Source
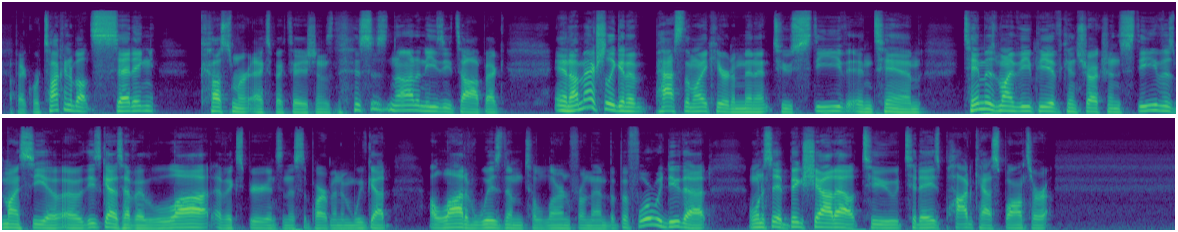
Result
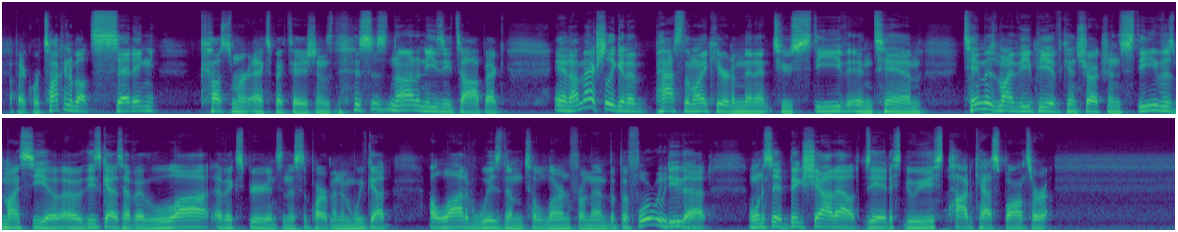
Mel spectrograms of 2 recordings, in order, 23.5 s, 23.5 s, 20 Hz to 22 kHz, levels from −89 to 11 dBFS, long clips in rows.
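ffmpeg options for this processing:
-filter_complex "[0:a]asettb=1/sr,asplit=3[s0][s1][s2];[s0]atrim=end=18.284[s3];[s1]atrim=start=18.28:end=18.68,asetpts=PTS-STARTPTS,afade=t=in:d=0.004:c=qsin,afade=t=out:st=0.396:d=0.004:c=qsin,asplit=2[s4][s5];[s5]adelay=46,volume=0.708[s6];[s4][s6]amix=inputs=2:normalize=0,atrim=end_sample=17640[s7];[s2]atrim=start=18.676[s8];[s3][s7]acrossfade=d=0.004:c1=hsin:c2=qsin[s9];[s9][s8]acrossfade=d=0.004:c1=qsin:c2=hsin,asplit=3[s10][s11][s12];[s10]atrim=end=20.292[s13];[s11]atrim=start=20.288:end=21.222,asetpts=PTS-STARTPTS,areverse[s14];[s12]atrim=start=21.218[s15];[s13][s14]acrossfade=d=0.004:c1=hsin:c2=hsin[s16];[s16][s15]acrossfade=d=0.004:c1=hsin:c2=hsin,equalizer=f=125:t=o:w=1:g=6,equalizer=f=250:t=o:w=1:g=-10,equalizer=f=500:t=o:w=1:g=10,equalizer=f=4000:t=o:w=1:g=11,equalizer=f=8000:t=o:w=1:g=-7,acompressor=threshold=0.141:ratio=5,equalizer=f=5200:t=o:w=0.85:g=9.5,volume=0.891"

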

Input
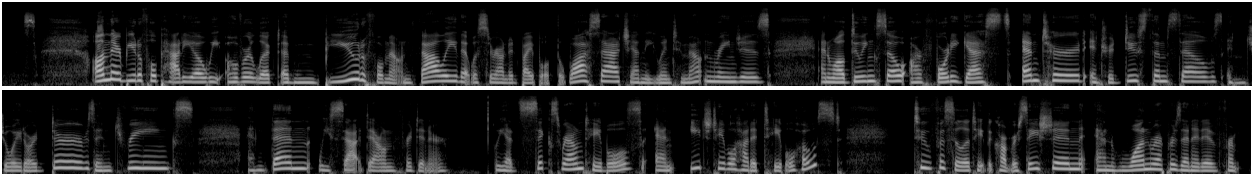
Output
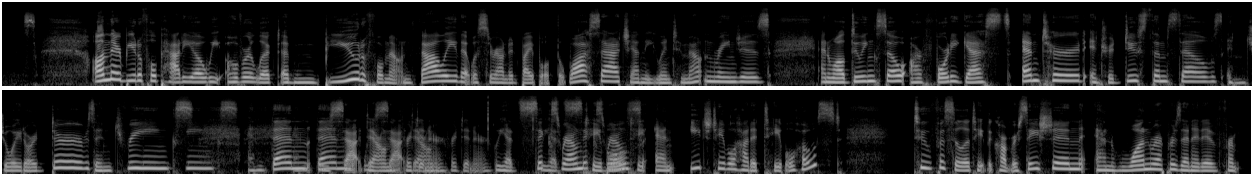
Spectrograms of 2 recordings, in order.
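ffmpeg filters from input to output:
-filter_complex "[0:a]asplit=3[s0][s1][s2];[s0]afade=t=out:st=14.34:d=0.02[s3];[s1]aecho=1:1:449:0.631,afade=t=in:st=14.34:d=0.02,afade=t=out:st=18.91:d=0.02[s4];[s2]afade=t=in:st=18.91:d=0.02[s5];[s3][s4][s5]amix=inputs=3:normalize=0"

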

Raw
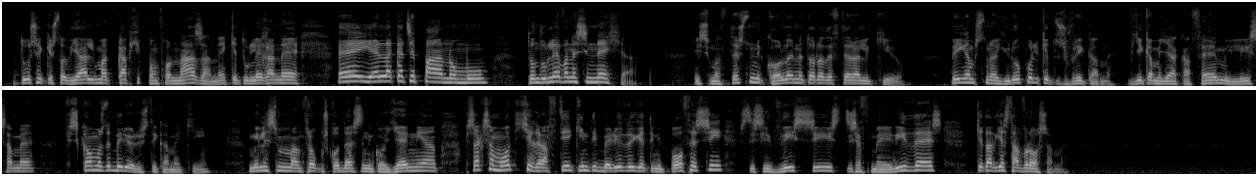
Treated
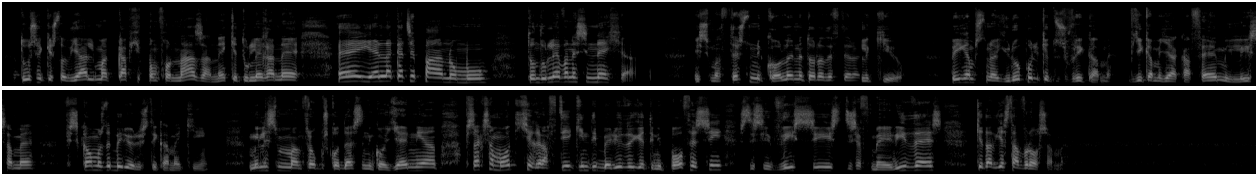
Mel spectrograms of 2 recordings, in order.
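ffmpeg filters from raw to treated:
-filter_complex "[0:a]asettb=1/sr,asplit=3[s0][s1][s2];[s0]atrim=end=12.494[s3];[s1]atrim=start=12.49:end=15.17,asetpts=PTS-STARTPTS,afade=t=in:d=0.004:c=qsin,afade=t=out:st=2.676:d=0.004:c=qsin,highshelf=f=8000:g=-9.5[s4];[s2]atrim=start=15.166[s5];[s3][s4]acrossfade=d=0.004:c1=hsin:c2=qsin[s6];[s6][s5]acrossfade=d=0.004:c1=qsin:c2=hsin,asplit=2[s7][s8];[s7]atrim=end=8.6,asetpts=PTS-STARTPTS,afade=t=out:st=8.05:d=0.55[s9];[s8]atrim=start=8.6,asetpts=PTS-STARTPTS,afade=t=in:d=0.004:c=hsin[s10];[s9][s10]concat=n=2:v=0:a=1,highpass=f=410:w=0.5412,highpass=f=410:w=1.3066,highshelf=f=5000:g=9.5,acompressor=threshold=0.0141:ratio=2.5,volume=0.841"

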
